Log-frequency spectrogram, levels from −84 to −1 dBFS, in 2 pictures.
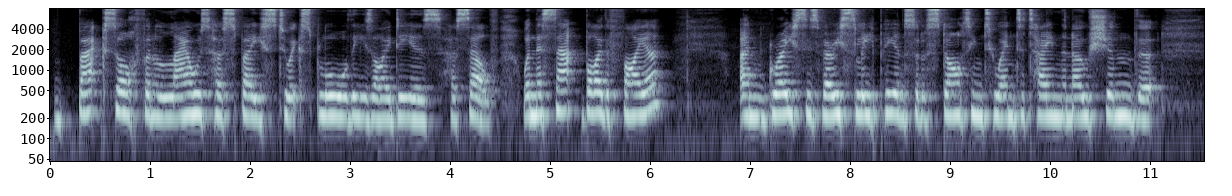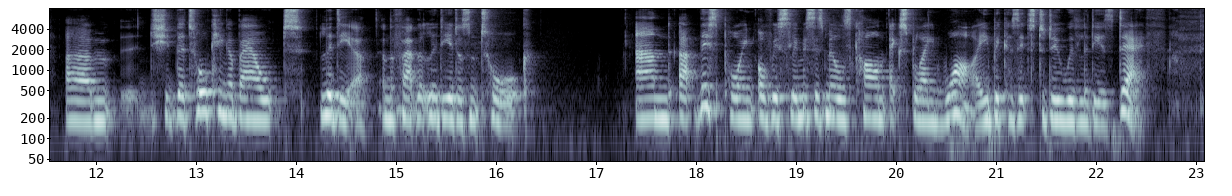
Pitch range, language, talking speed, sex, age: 200-260 Hz, English, 155 wpm, female, 30-49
